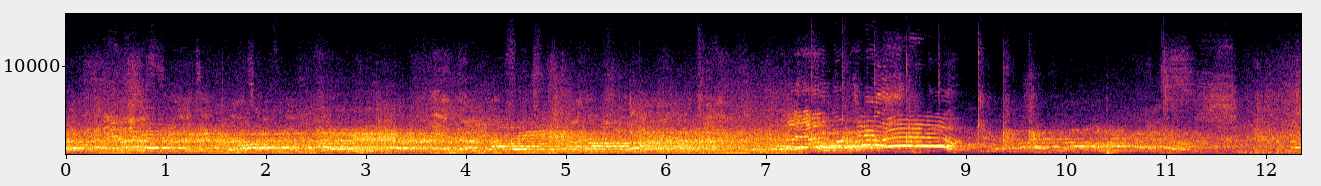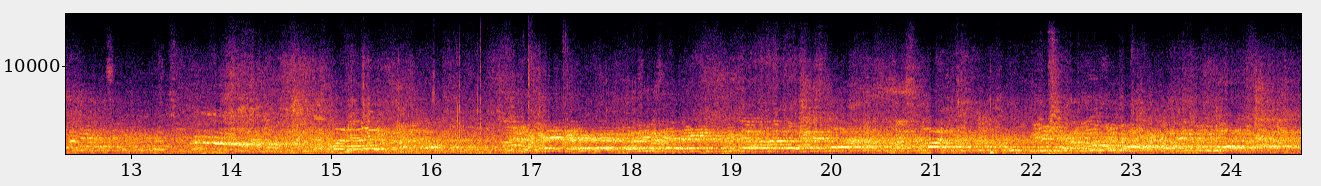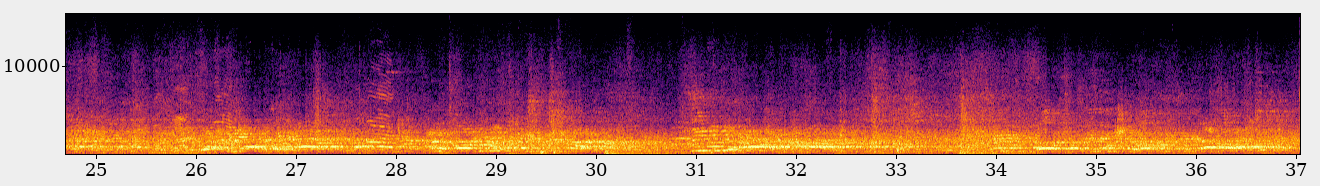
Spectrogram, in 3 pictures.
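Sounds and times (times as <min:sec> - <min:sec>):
puck and players hitting boards: 0:14.1 - 0:37.0.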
